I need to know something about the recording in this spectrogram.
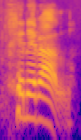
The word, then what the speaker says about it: general: If it comes before a soft G, or if it's a soft G if it comes before an E or an I, that's going to make it sound like a that H in English, but a little bit throatier, a little bit raspier, okay? Like this word, general, okay? General. I want to hear a little bit coming from the throat there.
